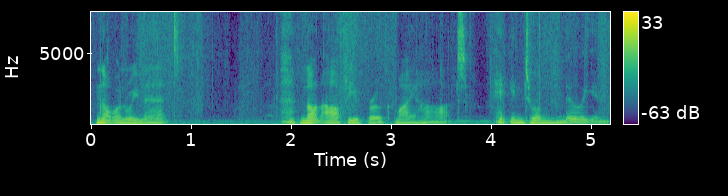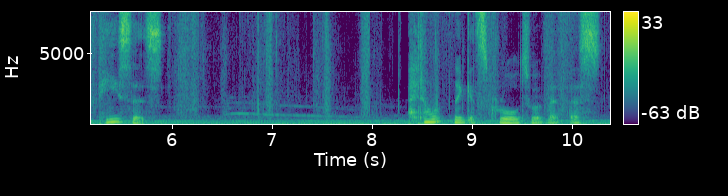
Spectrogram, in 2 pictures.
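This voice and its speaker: A man with a British accent playing an obsessive, bitter spurned stalker in a horror audio roleplay, speaking in a deliberate, coldly taunting way. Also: on the high side, creaky, a little mellow, slight background noise. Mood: resentful, wounded.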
